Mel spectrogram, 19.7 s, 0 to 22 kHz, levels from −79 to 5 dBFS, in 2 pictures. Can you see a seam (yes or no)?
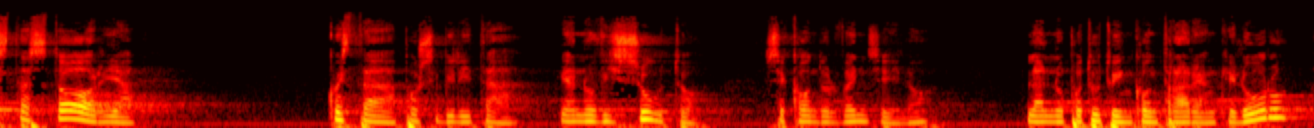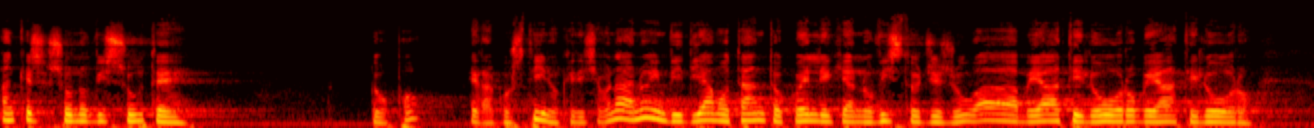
no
